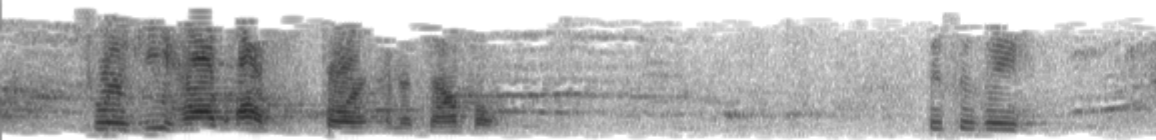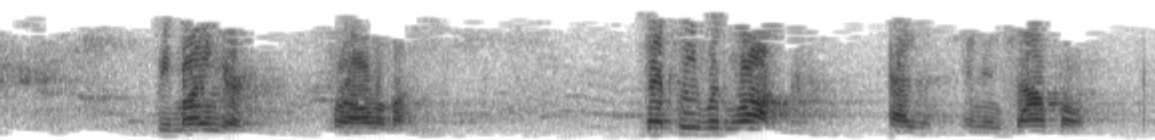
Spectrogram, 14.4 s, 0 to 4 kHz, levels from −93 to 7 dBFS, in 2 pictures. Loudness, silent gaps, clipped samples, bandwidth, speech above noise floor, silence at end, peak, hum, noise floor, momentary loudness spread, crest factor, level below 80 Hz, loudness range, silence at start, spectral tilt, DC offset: -18 LUFS; none; under 0.1%; 3.9 kHz; 31 dB; 0.35 s; -2 dBFS; none; -49 dBFS; 22 LU; 20 dB; under -90 dBFS; 15 LU; 0 s; -4.5 dB/octave; under 0.1%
